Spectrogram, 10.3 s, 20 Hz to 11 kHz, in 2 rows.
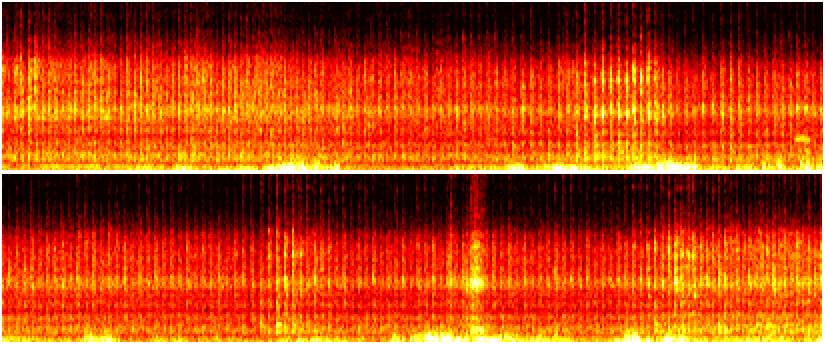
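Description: Ursus C-360 tractor's diesel engine running under load while towing a stuck tractor, swelling and easing several times.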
